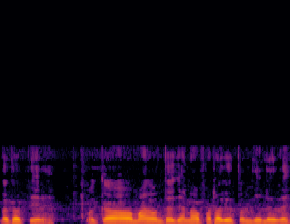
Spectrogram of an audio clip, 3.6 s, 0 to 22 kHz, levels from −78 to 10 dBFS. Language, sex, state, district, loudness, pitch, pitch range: Tulu, male, Karnataka, Dakshina Kannada, -16 LUFS, 140 Hz, 135-145 Hz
